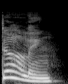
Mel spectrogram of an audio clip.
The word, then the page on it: darling: British English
